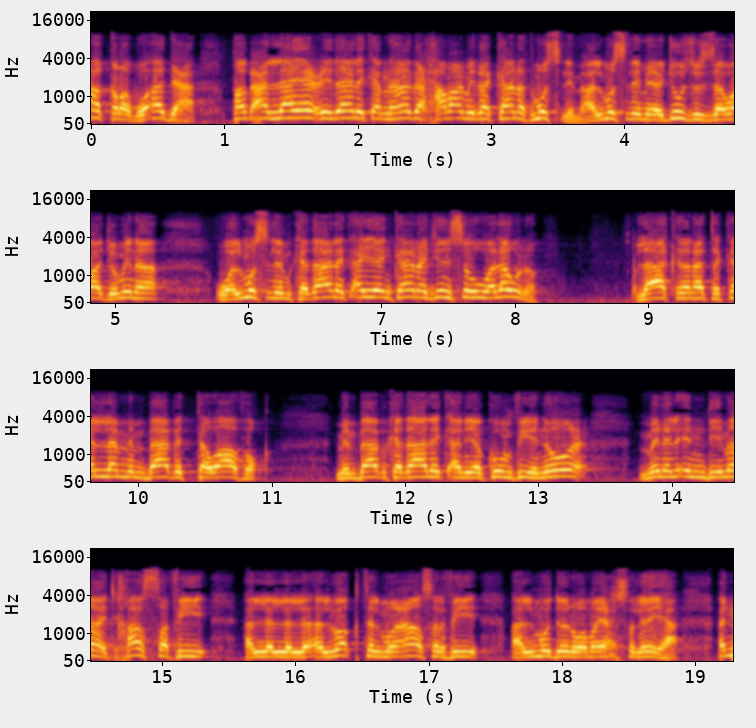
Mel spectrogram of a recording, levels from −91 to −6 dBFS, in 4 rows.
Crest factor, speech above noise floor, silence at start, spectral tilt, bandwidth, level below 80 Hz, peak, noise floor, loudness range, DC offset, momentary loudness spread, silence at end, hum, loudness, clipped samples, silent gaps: 12 dB; 35 dB; 0 s; -5.5 dB/octave; 11 kHz; -54 dBFS; -2 dBFS; -48 dBFS; 2 LU; under 0.1%; 6 LU; 0 s; none; -13 LUFS; under 0.1%; none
